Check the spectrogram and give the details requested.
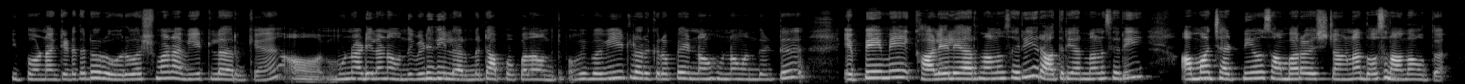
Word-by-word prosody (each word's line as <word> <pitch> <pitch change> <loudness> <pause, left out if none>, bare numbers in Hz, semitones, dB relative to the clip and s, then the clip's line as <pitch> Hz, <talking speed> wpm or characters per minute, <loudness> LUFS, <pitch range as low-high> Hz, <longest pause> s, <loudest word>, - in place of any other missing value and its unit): இப்போ 240 +1 -8
நான் 230 0 -2
கிட்டத்தட்ட 250 +4 -3
ஒரு 270 - +1
1 230 0 -3
வருஷமா 270 +3 -2
நான் 270 -4 0
வீட்டில 250 0 -4
இருக்கேன், 210 -1 -8 0.2
ஆ - - -2 0.4
முன்னாடிலாம் 265 +1 -1
நான் 255 -2 -2
வந்து 235 +1 -5
விடுதியில 265 -2 0
இருந்துட்டு, 230 +4 -3
அப்பப்போ 235 -2 -6
தான் 230 - 0
வந்துட்டு 225 +5 -10
போவேன். 255 -2 -4
இப்ப 255 0 0
வீட்டுல 300 0 0
இருக்கிறப்போ 260 0 -3
என்னாகும்னா 250 -1 -1
வந்துட்டு, 240 +4 -5 0.6
எப்பயுமே 305 +6 +4 0.2
காலையிலயா 260 +3 +5
இருந்தாலும் 270 +2 0
சரி, 310 +6 +2
ராத்திரியா 260 +2 +2
இருந்தாலும் 260 +2 -1
சரி, 285 +4 -1 0.6
அம்மா 280 +3 +6
சட்னியோ 265 +2 0
சாம்பாரோ 255 0 +3
வச்சுட்டாங்கன்னா, 255 0 0
தோசை 255 +6 +1
நான் 230 +1 +3
தான் 240 -1 0
ஊத்துவேன். 220 - -9
255 Hz, 160 wpm, -24 LUFS, 240-270 Hz, 0.6 s, அம்மா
